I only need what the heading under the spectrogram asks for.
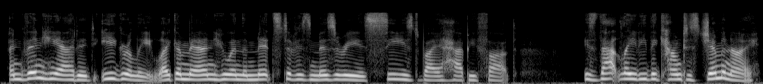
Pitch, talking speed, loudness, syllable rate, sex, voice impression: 220 Hz, 210 wpm, -17 LUFS, 5.7 syllables/s, female, feminine, adult-like, relaxed, powerful, bright, soft, fluent, intellectual, friendly, reassuring, elegant, lively, kind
